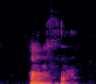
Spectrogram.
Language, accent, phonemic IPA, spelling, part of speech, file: English, Southern England, /ˈɑːθə/, Arthur, proper noun / noun, LL-Q1860 (eng)-Arthur.wav
- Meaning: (proper noun) 1. A male given name from the Celtic languages 2. A surname originating as a patronymic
